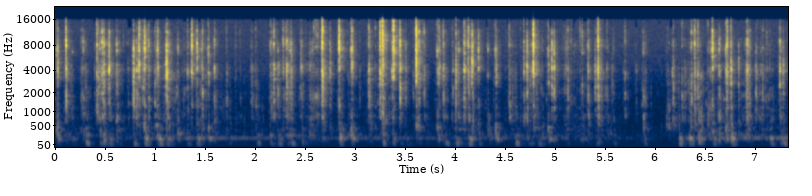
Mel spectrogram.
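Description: Fingertips of both hands type continuously on a black plastic full-size membrane keyboard, a Dell KB1421 with a hollow housing, resting on a desk, pressing and tapping the keys. A rapid stream of short, bright, clattery taps with quick, dry decay comes over a faint low hum, easing briefly around the six-second mark before the typing picks back up.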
